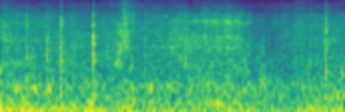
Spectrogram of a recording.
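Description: A racing pigeon coos softly in a breeder's loft, a faint, low murmuring call repeated a few times against quiet background noise.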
